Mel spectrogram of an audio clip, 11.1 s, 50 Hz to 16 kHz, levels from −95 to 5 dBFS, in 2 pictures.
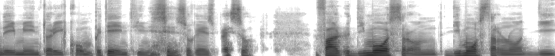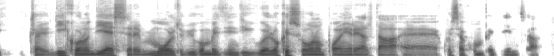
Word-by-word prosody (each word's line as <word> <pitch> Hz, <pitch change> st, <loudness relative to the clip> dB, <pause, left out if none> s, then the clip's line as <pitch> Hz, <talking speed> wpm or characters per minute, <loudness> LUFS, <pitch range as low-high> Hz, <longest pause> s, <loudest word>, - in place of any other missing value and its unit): dei 100 Hz, -1 st, +1 dB
mentori 95 Hz, 0 st, -1 dB
competenti, 105 Hz, 0 st, -1 dB
nel 100 Hz, -1 st, -4 dB
senso 100 Hz, +1 st, -1 dB
che 100 Hz, -1 st, -3 dB
spesso, -, -, -3 dB, 0.6 s
fan 135 Hz, 0 st, +5 dB
dimostrano, 125 Hz, -3 st, +7 dB
mhmm, 95 Hz, 0 st, -4 dB
dimostrano 115 Hz, -5 st, +2 dB
di 105 Hz, +1 st, -6 dB, 0.2 s
cioè, 95 Hz, -4 st, -7 dB
dicono 105 Hz, 0 st, -2 dB
di 105 Hz, +3 st, 0 dB
essere 100 Hz, -2 st, -2 dB
molto 105 Hz, 0 st, -2 dB
più 100 Hz, +2 st, -6 dB
competenti 100 Hz, -1 st, -5 dB
di 95 Hz, -, -8 dB
quello 105 Hz, +4 st, -1 dB
che 120 Hz, -, -1 dB
sono, 95 Hz, -4 st, -3 dB
poi 90 Hz, 0 st, -4 dB
in 90 Hz, -, -4 dB
realtà, 85 Hz, -4 st, -6 dB
ehm, -, -, -12 dB
questa -, -, -8 dB
competenza 90 Hz, -3 st, -11 dB
100 Hz, 155 wpm, -25 LUFS, 95-110 Hz, 0.6 s, dimostrano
